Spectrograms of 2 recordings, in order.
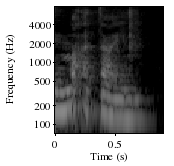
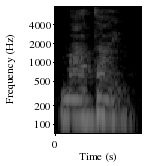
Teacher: So the first, in regular Hebrew, the first vowel is short, but in Jerusalem we lengthen it a little bit, ma'atayim, because of that aleph over there.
